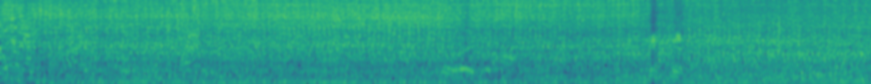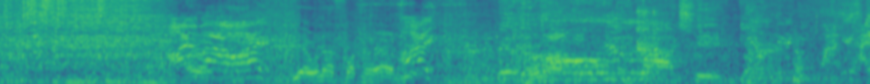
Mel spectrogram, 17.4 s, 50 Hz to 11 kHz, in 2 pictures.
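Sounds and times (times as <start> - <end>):
boat engine idling: 0.0 - 17.4
faint voices murmuring: 0.0 - 17.4
laughter: 3.4 - 8.9, 13.6 - 17.4
speech: 11.8 - 13.1.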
